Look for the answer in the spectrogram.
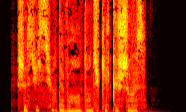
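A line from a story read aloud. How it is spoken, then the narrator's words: Whispered. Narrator (French): chuchota Aléa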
